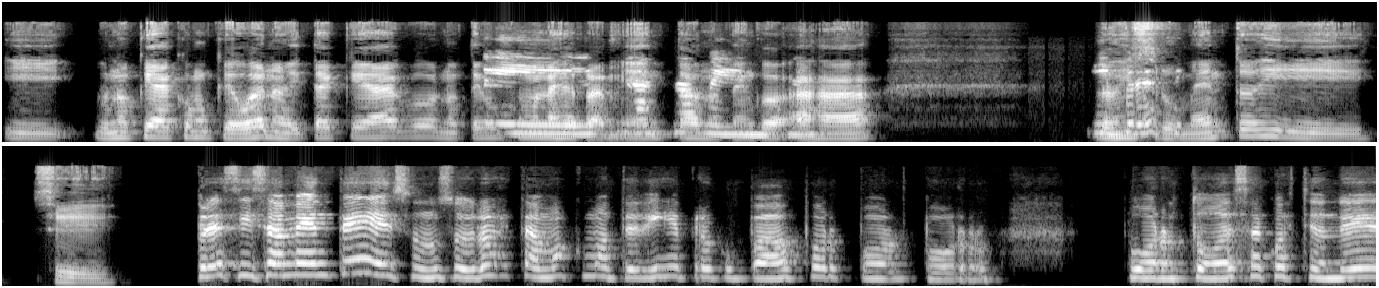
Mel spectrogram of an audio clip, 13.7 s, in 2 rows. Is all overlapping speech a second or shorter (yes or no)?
no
